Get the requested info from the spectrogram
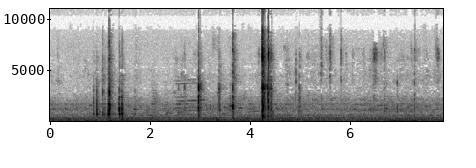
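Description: Hard plastic letter tiles clicking and tapping as they are handled and set down on a plastic alphabet board: a few sharp clicks in the first half, the loudest a little past four seconds in.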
